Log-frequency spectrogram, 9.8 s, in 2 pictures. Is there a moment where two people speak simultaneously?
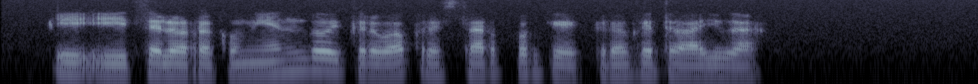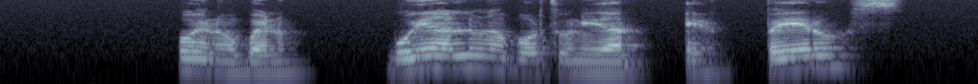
No

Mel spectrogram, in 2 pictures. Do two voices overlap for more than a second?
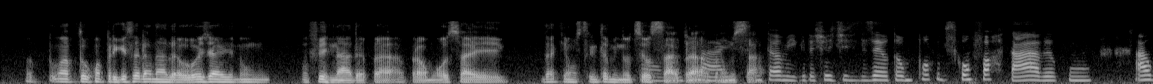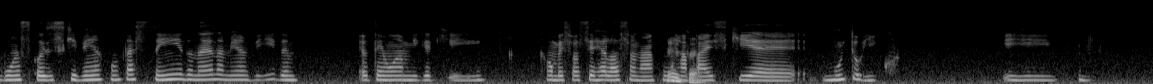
Yes, from 6.4 s

